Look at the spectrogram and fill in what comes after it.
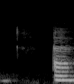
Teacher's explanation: അ ഹംസ തൊണ്ടയുടെ താഴെ അറ്റത്തുനിന്ന് വായയിൽ നിന്നുള്ള അ ഫത്ത് ആയതുകൊണ്ട് വായ തുറന്നു വെച്ച അവസ്ഥ അക്ഷരത്തെ ചിരിക്കരുത്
